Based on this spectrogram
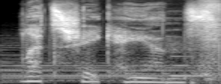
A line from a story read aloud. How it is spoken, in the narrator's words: One boy very gently said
